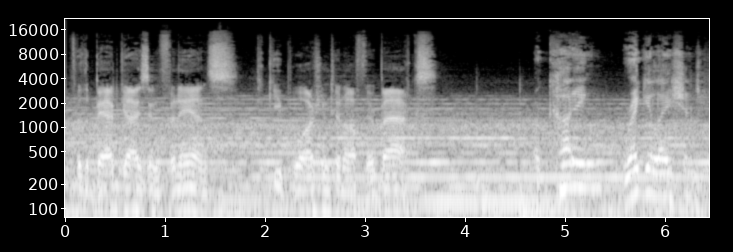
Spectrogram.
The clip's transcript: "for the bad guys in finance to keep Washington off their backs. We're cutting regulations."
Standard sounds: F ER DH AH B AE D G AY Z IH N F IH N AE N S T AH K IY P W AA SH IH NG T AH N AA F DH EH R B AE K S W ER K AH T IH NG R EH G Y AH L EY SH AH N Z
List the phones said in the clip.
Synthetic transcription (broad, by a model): F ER DH AH B AE D G AY Z IH N F IH N AE N S T AH K IY P W AA SH IH NG T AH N AA F DH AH R B AE K S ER K AH T IH NG R EH G Y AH L EY SH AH N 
